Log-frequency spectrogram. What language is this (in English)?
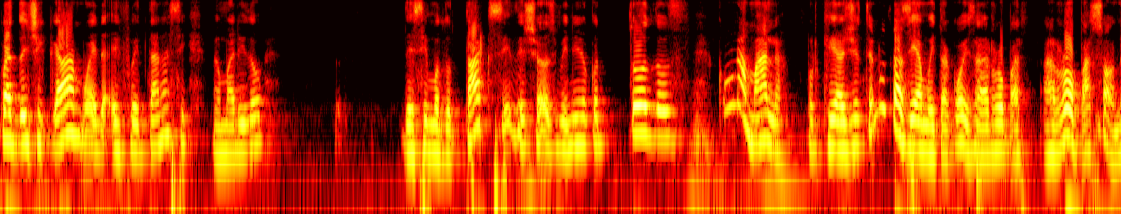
Portuguese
